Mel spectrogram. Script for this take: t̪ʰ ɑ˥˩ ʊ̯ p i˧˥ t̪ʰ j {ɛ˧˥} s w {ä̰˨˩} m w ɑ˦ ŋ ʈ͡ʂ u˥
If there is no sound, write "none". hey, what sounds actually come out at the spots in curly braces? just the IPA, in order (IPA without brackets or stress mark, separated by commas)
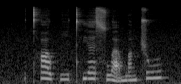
ɛ˥, ä̰˨˩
